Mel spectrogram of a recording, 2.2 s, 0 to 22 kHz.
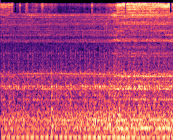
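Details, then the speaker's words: Ford F150 EcoBoost, rough-running engine at idle: steady thrum under a constant high airy hiss from a vacuum leak at a vacuum canister (not the brake booster) cracked in a wreck, in an awkward spot. "If you listen around this area, you can hear a vacuum leak."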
